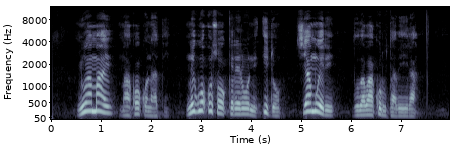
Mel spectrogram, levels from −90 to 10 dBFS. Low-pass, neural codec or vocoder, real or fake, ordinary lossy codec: 10.8 kHz; none; real; none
